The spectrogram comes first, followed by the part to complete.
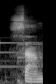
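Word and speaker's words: Samhain: I would like to start with sa spelled Sam ha but pronounced sa as it is a galic word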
